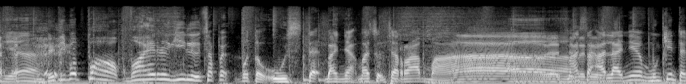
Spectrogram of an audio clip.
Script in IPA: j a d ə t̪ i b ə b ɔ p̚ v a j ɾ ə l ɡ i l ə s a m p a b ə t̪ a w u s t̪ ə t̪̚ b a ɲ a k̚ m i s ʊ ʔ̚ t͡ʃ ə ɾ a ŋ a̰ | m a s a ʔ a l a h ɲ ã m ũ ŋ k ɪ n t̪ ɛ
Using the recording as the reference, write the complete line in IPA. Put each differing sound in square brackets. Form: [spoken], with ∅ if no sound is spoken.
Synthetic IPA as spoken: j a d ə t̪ i b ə [p] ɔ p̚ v a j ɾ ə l ɡ i l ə s a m p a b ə t̪ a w u s t̪ [a] t̪̚ b a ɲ a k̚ m [a] s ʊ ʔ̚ t͡ʃ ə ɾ a [m] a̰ | m a s a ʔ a l a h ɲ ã m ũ ŋ k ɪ n t̪ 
